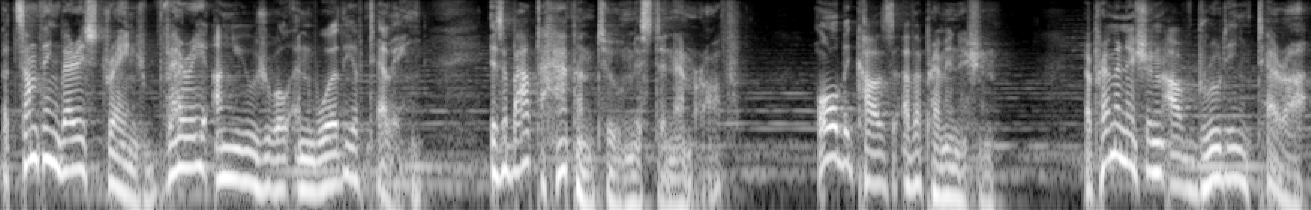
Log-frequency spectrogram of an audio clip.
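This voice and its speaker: A man's voice: mid-range voice, sing-song, unhurried, soft background music. A man giving ominous, theatrical horror narration for a radio drama.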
